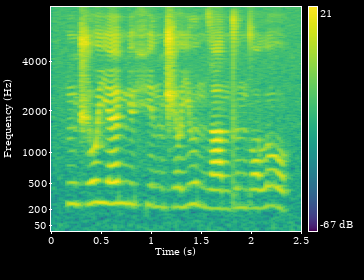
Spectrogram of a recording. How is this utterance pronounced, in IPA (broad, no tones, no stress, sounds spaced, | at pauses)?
n d͡ʒ o j ɛ mʲ u fʲ ɛ n d͡ʒ ɤ j ɯ n z a n d ɯ n d ɔ l o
